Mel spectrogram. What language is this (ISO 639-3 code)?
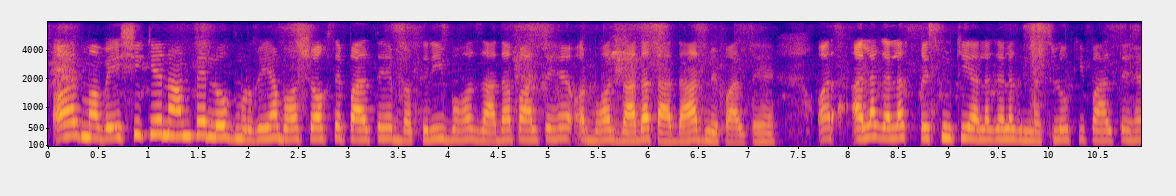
urd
